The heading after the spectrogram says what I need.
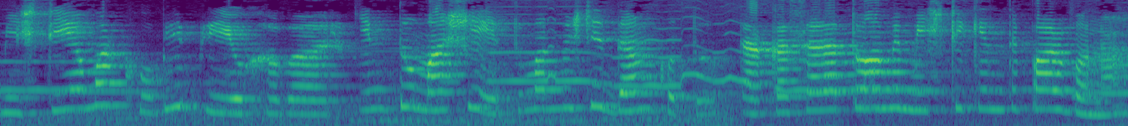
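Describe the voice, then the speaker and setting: A woman's voice: very high voice, normal speed, hardly any pauses, noisy background. A woman voicing an innocent, trusting little village child in a fairy-tale cartoon, chatty and earnest. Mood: eager, earnest. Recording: echoey, music behind.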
